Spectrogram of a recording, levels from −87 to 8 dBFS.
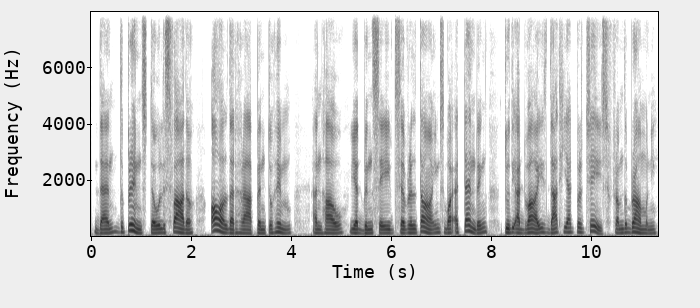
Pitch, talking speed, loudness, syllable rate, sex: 140 Hz, 170 wpm, -17 LUFS, 4.8 syllables/s, male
